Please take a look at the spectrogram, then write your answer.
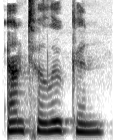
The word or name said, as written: antelucan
